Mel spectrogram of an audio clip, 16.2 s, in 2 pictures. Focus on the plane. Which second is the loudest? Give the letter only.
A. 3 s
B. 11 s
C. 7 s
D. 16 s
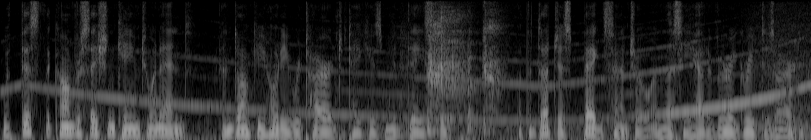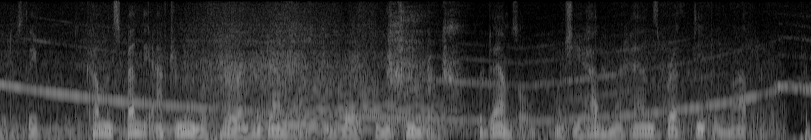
B.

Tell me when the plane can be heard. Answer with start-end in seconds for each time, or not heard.
7.3-12.8.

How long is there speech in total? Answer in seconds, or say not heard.
16 s.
